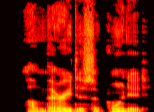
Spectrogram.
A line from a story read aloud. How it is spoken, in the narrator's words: murmured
